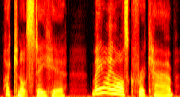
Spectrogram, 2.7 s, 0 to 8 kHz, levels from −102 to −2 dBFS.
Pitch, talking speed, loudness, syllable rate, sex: 230 Hz, 220 wpm, -20 LUFS, 5.6 syllables/s, female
